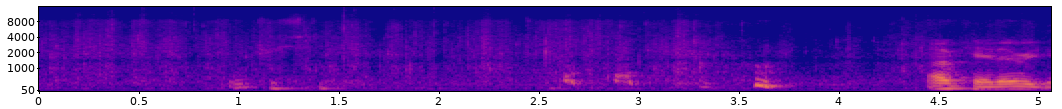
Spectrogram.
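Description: Tissue paper rustles and crinkles as it is unwrapped.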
